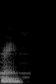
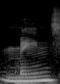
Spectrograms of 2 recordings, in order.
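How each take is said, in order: First: The word ends without any s sound. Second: The word ends with an audible s sound. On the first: The speaker calls it right. "pretty sure it's just main" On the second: The speaker calls it wrong. "they actually pronounce the S"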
